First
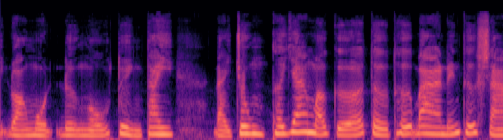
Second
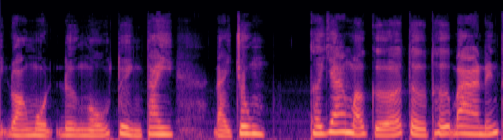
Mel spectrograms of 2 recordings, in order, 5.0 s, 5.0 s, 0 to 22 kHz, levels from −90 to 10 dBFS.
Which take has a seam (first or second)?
first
